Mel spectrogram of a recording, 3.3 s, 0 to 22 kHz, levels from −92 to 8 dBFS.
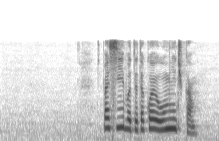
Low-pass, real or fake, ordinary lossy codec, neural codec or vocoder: none; fake; none; codec, 16 kHz, 8 kbps, FreqCodec, larger model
